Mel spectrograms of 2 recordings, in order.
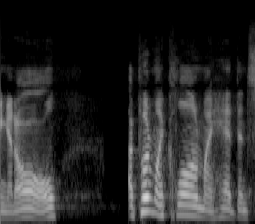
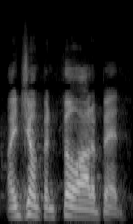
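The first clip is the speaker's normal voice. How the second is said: usual speaking voice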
